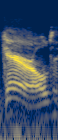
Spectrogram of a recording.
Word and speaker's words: Gerald: It's like Gerald, only it's pronounced Geralt.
